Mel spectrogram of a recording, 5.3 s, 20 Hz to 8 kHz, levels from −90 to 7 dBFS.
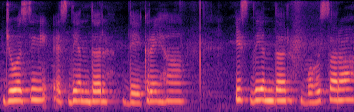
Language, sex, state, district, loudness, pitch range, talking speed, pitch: Punjabi, female, Punjab, Kapurthala, -17 LUFS, 225-245 Hz, 155 wpm, 230 Hz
